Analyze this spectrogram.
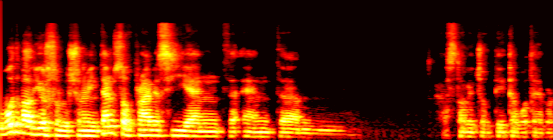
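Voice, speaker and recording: Speaking with an Italian accent, a man uses a fairly low pitch and a dark, mellow tone at a moderate pace. His intonation is lively, and his loudness swings widely. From Italy. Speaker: cybersecurity worker, event attendee. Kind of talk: Q&A question at online event. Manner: halting.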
